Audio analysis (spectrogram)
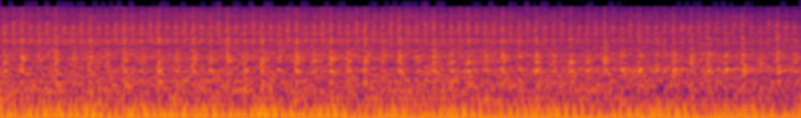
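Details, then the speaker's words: Great Wall car engine idling right after a teardown repair: hard, regular knocking of about three per second, a tractor-like clatter absent before the repair. Oil was added; the engine is reopened and the source is not yet found. "着着都正常，都稳着呢，克拉克拉的。你这咋修成拖拉机了呢？"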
